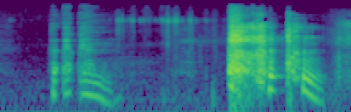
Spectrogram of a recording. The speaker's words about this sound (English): cleared my throat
